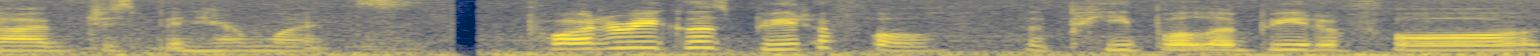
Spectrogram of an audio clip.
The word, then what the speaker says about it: Puerto Rico: And I think the correct way to say it is Puerto Rico.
